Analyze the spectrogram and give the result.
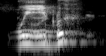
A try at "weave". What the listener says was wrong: Weave with a V.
